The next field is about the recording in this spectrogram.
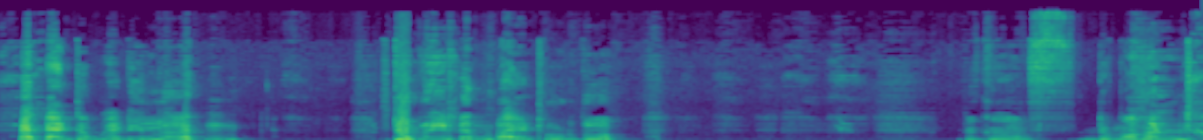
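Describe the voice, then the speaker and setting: A man's voice: high-pitched, animated, slow, a bit bright, breathy edge. A man from South India, talking in a casual, digressive monologue, laughing often and swearing. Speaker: video essayist. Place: London.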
